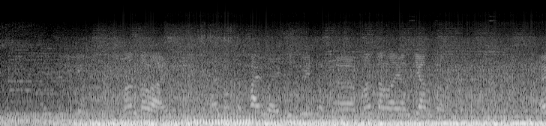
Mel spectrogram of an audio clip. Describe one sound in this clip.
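Traffic rumbles steadily on a busy road.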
